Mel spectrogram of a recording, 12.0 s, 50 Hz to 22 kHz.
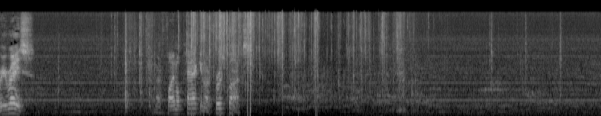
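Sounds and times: wrapper and cards crinkling: 0:02.2 - 0:08.6.

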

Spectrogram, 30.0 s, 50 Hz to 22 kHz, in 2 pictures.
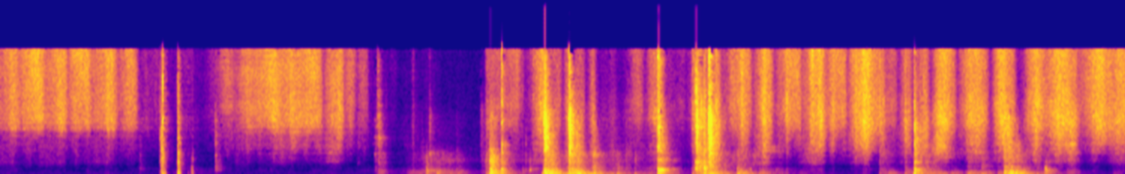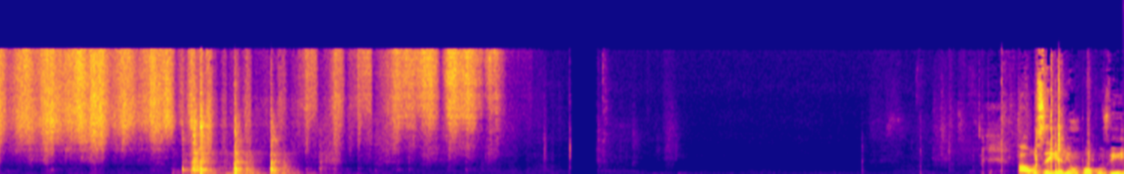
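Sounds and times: brush scrubbing wet tiled floor: 0:00.0 - 0:05.0, 0:06.5 - 0:21.9.

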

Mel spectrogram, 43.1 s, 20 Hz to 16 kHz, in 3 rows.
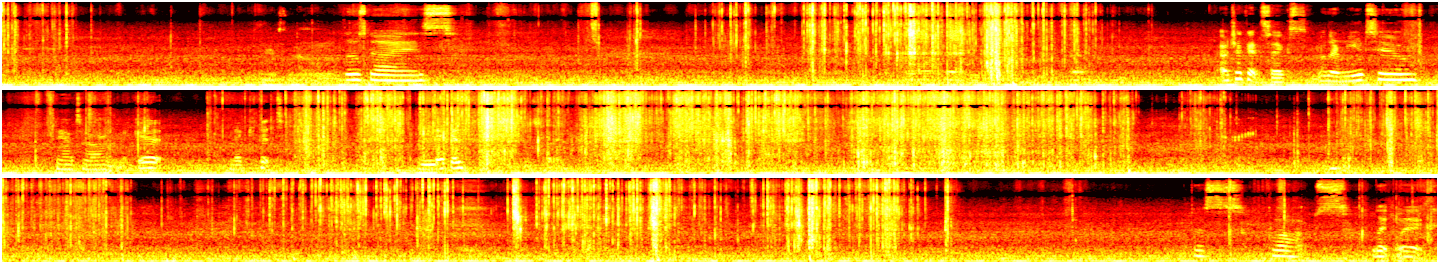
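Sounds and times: foil wrappers crinkling: 0:00.0 - 0:00.8, 0:06.0 - 0:11.2, 0:16.4 - 0:38.3
steady low hum: 0:00.0 - 0:43.0.

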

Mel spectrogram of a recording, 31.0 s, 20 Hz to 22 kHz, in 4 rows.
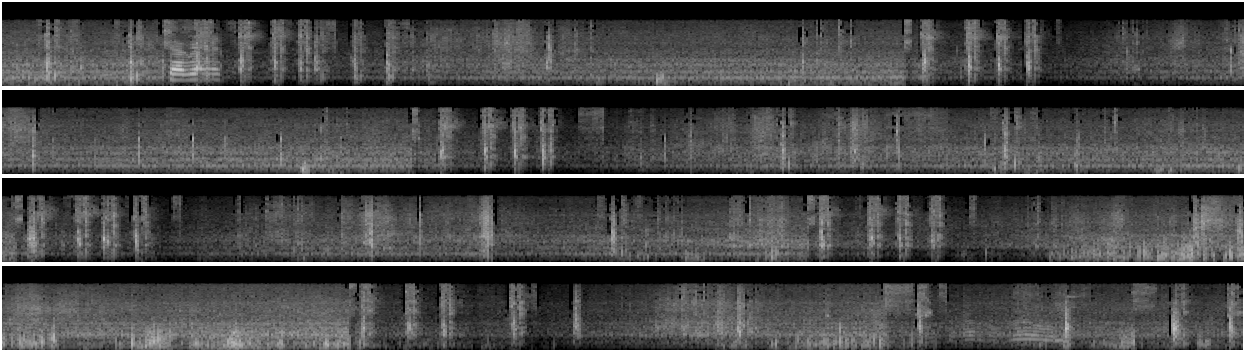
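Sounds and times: steady mechanical hum: 0:00.0 - 0:31.0
nail guns firing: 0:00.2 - 0:02.7, 0:05.6 - 0:06.6, 0:10.3 - 0:11.4, 0:15.6 - 0:16.6, 0:20.6 - 0:21.6, 0:25.4 - 0:27.0, 0:28.8 - 0:29.2, 0:29.9 - 0:31.0.

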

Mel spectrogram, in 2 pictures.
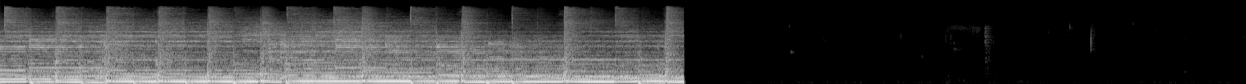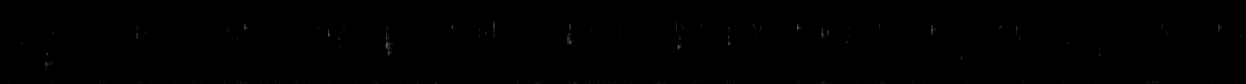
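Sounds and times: water dripping into fountain basin: 0:07.5 - 0:24.9.

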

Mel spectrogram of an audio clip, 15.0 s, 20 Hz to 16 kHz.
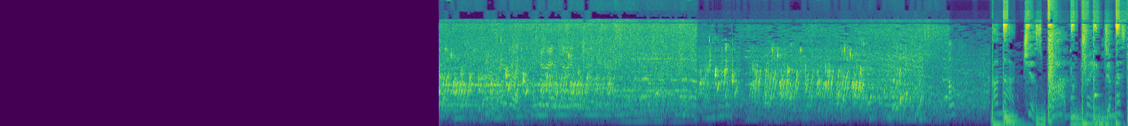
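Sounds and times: fountain water splashing: 0:05.9 - 0:12.6.

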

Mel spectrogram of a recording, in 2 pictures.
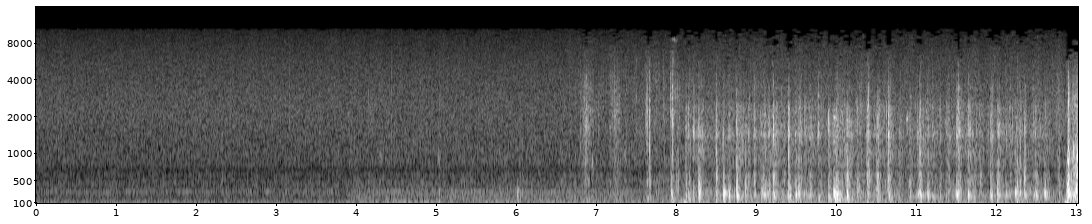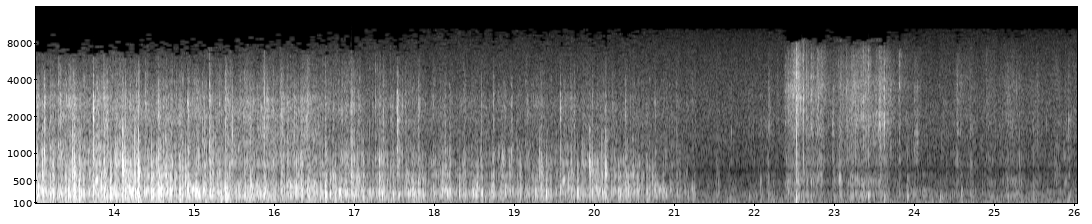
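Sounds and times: galloping horses hoofbeats: 0:07.6 - 0:21.4.

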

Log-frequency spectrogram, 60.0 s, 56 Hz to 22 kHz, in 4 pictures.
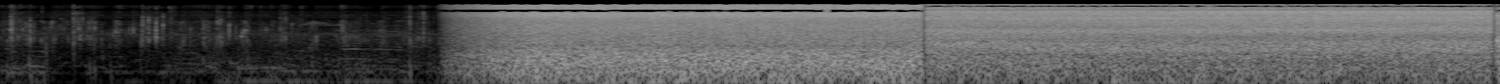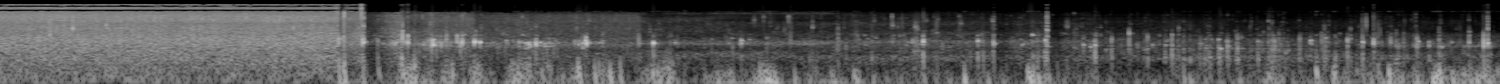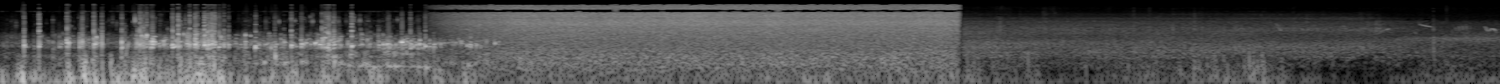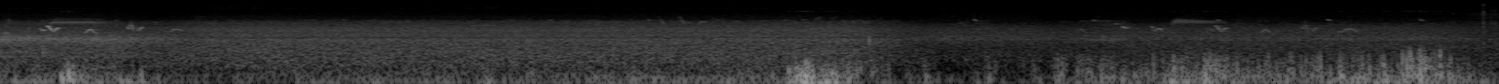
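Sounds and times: creek rushing over rocks: 0:04.4 - 0:39.6
underwater gurgling and splashing: 0:18.2 - 0:36.3.

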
